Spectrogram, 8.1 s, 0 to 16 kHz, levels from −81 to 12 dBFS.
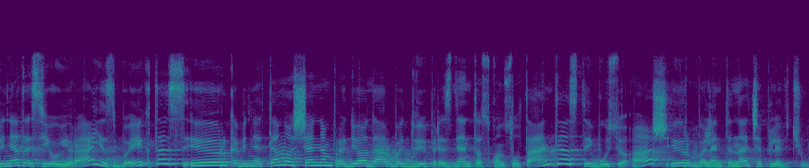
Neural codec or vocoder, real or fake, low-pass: vocoder, 24 kHz, 100 mel bands, Vocos; fake; 10.8 kHz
